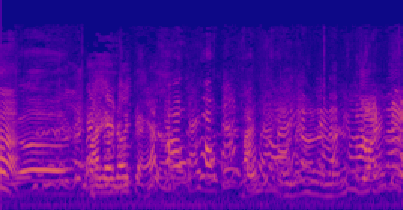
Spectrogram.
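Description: Several people chatting in Vietnamese and talking over one another.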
